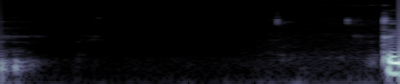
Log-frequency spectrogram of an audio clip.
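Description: A speaking voice trails off, and after a second of near silence a few faint short clicks come just before the voice starts again.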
